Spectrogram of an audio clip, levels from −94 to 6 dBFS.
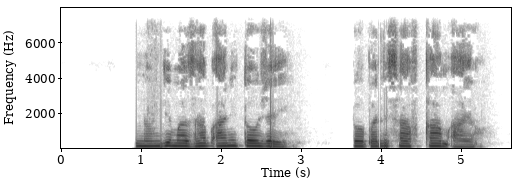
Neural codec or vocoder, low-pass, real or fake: none; 7.2 kHz; real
